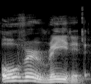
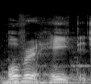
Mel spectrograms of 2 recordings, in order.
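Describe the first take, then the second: First: The middle sounds like the word rated. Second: The middle sounds like the word hated. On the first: Someone is valued above their real worth. The speaker calls it right. "ou seja, superestimados" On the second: Someone is hated too much. The speaker calls it wrong. "parece que você está usando a palavra hated"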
